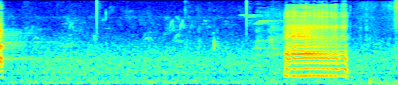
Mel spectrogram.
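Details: Katahdin sheep at a Michigan homestead, playing in the evening; one clear harmonic bleat lasting about half a second near the end, otherwise quiet rural background with faint bird chirps.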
